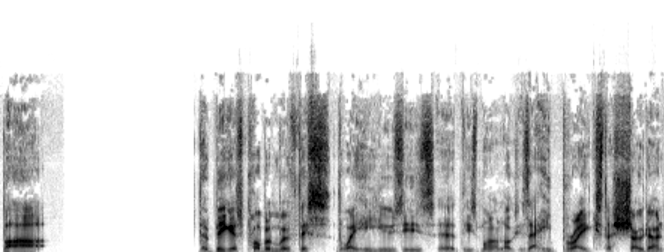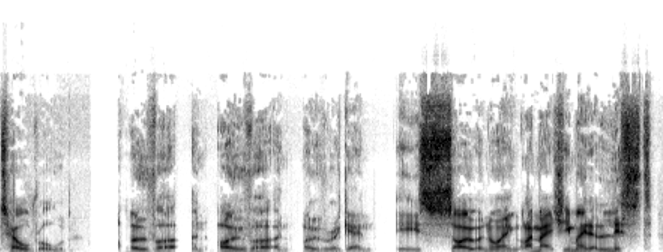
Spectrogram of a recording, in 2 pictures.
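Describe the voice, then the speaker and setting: A man's voice: sits low, fairly even intonation, normal speed, creaky, bright, forceful tone, no echo, clean studio sound. A man hosting a podcast, discussing books in an opinionated, emphatic way and repeating words for stress. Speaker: podcast host.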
